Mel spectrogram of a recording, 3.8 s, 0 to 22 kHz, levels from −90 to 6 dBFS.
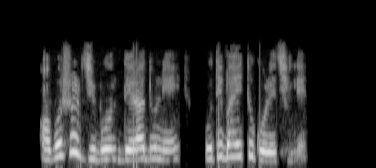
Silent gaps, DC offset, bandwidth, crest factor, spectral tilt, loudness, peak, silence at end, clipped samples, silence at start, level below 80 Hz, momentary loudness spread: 1.91-2.04 s; under 0.1%; 7.4 kHz; 14 dB; -4.5 dB/octave; -16 LUFS; -2 dBFS; 0.7 s; under 0.1%; 0.4 s; -56 dBFS; 9 LU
